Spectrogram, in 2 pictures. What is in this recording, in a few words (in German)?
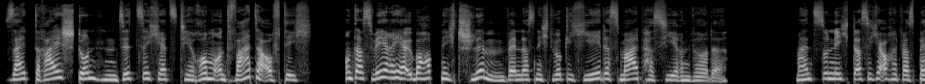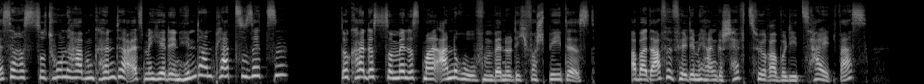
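synchron wütend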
